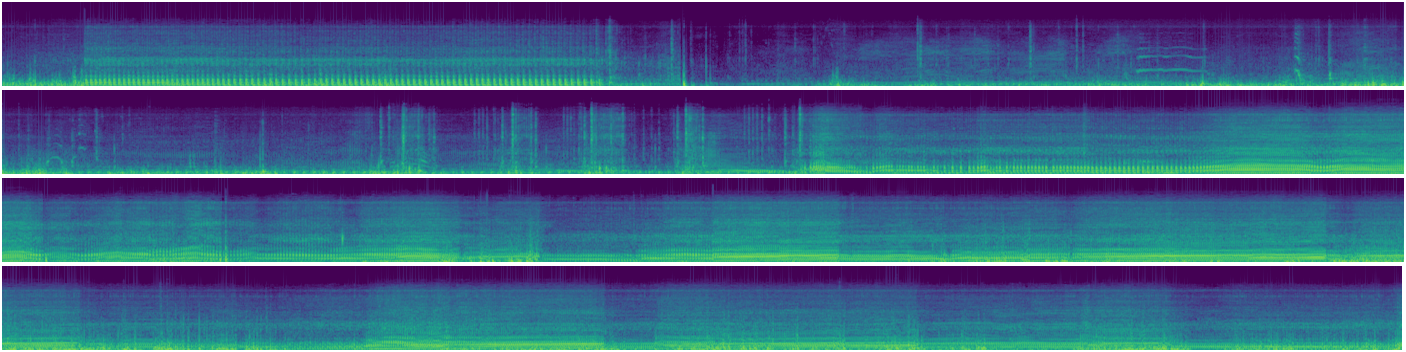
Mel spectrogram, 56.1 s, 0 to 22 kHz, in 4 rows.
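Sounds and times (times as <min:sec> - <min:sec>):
off-road vehicle engine revving: 0:17.2 - 0:56.0.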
